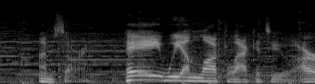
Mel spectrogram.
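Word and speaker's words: Lakitu: Hey, we unlocked Lacatu. All right. So, I remember as a kid I did not know how to pronounce Lacatu's name. So, I believe I always called him Litu.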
